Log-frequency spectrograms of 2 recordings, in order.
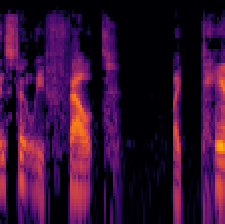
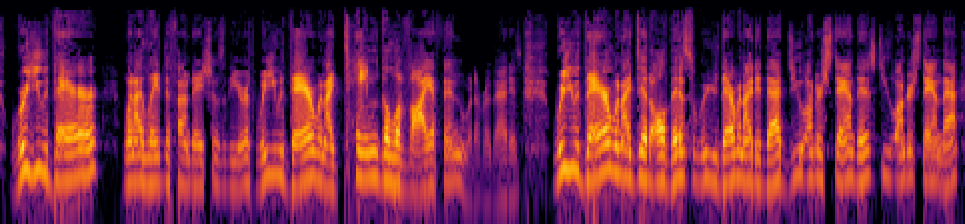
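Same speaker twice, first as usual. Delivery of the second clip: louder, booming questions from God; God's tirade; 3 semitones higher, 7 dB louder than usual. Retold or imitated. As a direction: thunder the questions down at Job. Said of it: "goes on a tirade".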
